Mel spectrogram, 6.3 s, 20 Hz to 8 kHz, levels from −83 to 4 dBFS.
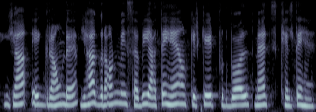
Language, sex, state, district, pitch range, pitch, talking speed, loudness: Hindi, female, Chhattisgarh, Bastar, 220-245 Hz, 230 Hz, 150 wpm, -25 LUFS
